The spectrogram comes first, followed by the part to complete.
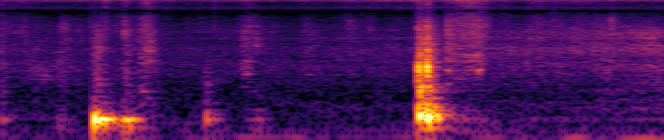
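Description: Two dull knocks of a wooden box being handled on a workbench, about two seconds apart, over a low steady hum.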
